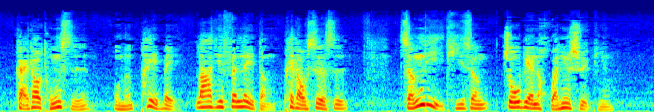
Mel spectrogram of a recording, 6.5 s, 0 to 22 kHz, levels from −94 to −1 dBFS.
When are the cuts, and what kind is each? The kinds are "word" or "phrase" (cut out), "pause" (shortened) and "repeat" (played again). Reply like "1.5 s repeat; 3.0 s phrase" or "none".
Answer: none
